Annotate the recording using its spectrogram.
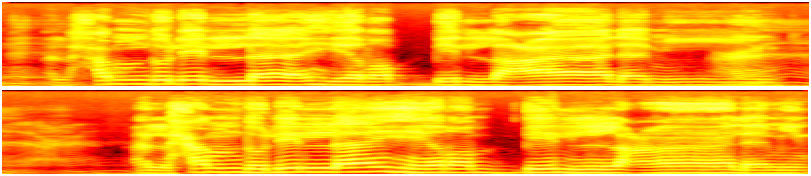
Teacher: Bukan huruf hidung karena ain adalah huruf halaq. Bukan khayshum.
